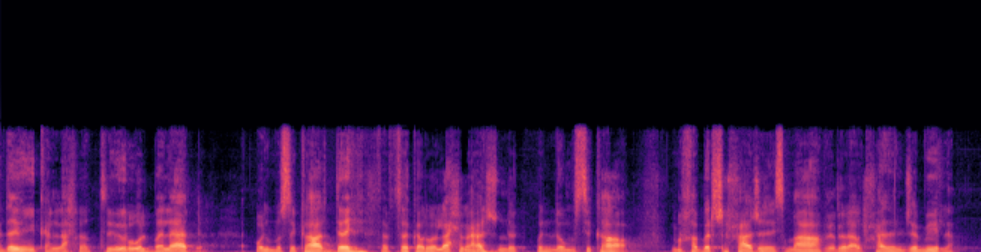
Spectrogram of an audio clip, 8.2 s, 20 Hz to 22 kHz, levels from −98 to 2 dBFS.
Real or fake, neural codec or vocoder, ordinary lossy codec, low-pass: fake; codec, 24 kHz, 1.5 kbps, HILCodec; none; 10.8 kHz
